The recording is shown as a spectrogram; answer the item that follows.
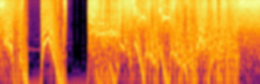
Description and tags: Highly distorted an rhythmically dense recorded scratch. Loops well.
